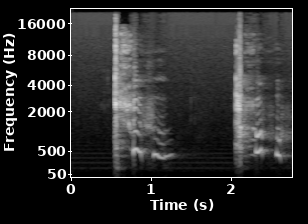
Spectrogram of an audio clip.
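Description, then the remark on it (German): Two loud sneezes about a second and a half apart, each a sharp, explosive burst trailing off into a brief voiced tail, with quiet between them. “Ich bin dankbar dafür, dass ich niesen kann.”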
